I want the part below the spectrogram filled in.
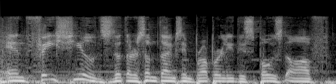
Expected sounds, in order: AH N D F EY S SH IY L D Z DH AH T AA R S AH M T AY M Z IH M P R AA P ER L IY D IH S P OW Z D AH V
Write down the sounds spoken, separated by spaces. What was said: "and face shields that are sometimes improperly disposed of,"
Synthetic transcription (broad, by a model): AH N D F EY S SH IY L D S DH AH T AA R S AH M T AY M S IH M P R AA P ER L IY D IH S P OW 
